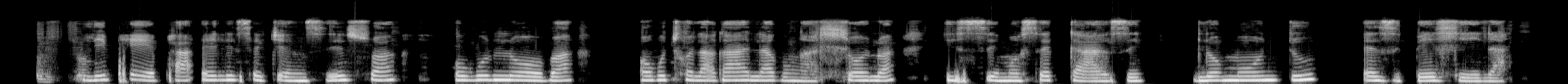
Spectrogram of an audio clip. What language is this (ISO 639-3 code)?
nde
